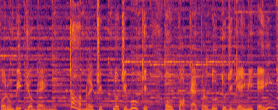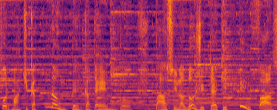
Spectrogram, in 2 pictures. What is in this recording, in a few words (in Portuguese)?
Spot Comercial de Natal com a voz do bom velhinho Papai Noel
